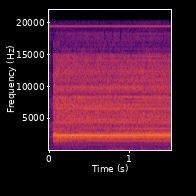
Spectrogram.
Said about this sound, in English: I couldn't wait to hit that buzzer. That's one of my favorite. That's one of the favorite things of the whole show, right?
